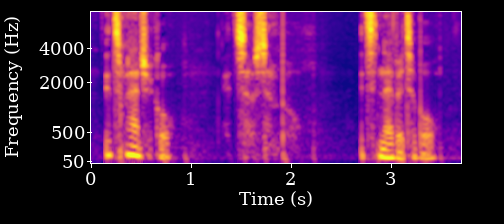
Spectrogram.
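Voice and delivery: put-on British accent. Joking with friends after announcing a switch of accent: put-on British accent. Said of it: "I'm gonna do your accent".

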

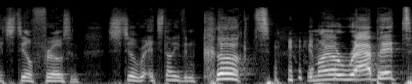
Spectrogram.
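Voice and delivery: worked-up, fuming, loud, high angry rant. Retelling his complaint that the food is still frozen, imitating him getting mad. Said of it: "he just gets so mad".

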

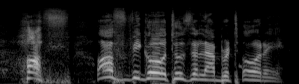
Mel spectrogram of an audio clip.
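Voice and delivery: put-on German accent. Playing the doctor just after another character thanks him, in a put-on german accent. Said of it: "Good accent, though".

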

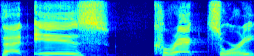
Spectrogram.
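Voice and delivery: very slow, drawn-out, put-on Canadian accent. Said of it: "implied by the Canadian accent".

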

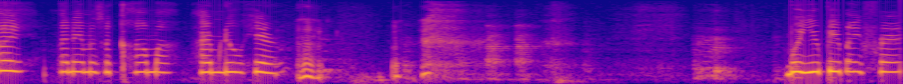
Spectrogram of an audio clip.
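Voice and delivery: put-on very high, shy, meek anime girl voice, mouth barely open. Voicing a new avatar introducing herself: meek anime girl voice. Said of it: "a really meek anime girl".

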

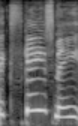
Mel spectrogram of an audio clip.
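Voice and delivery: very high-pitched put-on British accent. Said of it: "She's doing her British accent".

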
